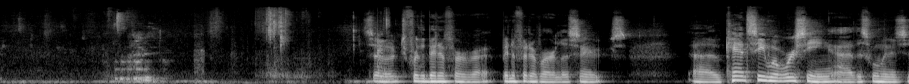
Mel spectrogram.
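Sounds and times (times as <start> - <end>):
wet clothes being wrung out in shower water: 0.1 - 3.3
speech: 3.7 - 9.0.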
